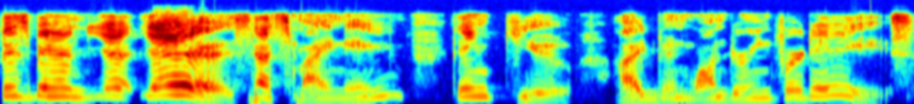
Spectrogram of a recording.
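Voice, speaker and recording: Using a put-on character voice at an extremely high pitch, a man speaks at a very slow pace. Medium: actual play. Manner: rambling, absent-minded.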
